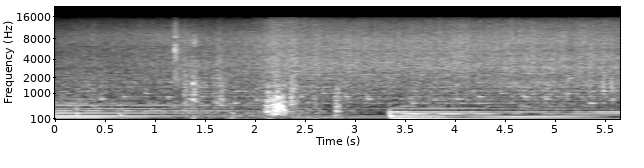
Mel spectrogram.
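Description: Tender steaks sizzling in a well-seasoned pan, a steady broadband fry hiss with faint crackles and a low hum running continuously throughout, no voices present.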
